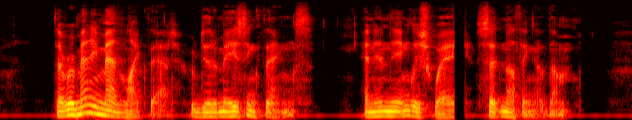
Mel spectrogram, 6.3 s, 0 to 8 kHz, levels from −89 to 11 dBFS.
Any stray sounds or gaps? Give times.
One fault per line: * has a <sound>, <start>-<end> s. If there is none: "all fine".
* has a dropout, 4.5-4.7 s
